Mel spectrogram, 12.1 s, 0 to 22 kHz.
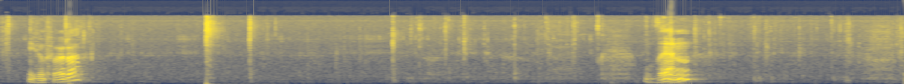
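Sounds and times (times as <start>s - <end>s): plastic parts clicking and knocking: 9.2s - 12.0s.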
